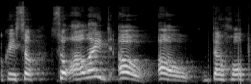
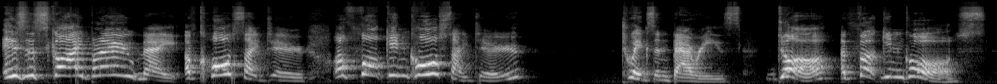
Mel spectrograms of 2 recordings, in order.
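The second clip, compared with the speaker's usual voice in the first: slow, high-pitched British exclaiming; reply in a drawn-out, hammed-up British accent; 5 semitones higher, 3 dB louder, slower than usual. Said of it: "have his British accent on".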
